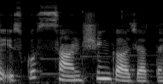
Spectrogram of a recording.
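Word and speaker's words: 三星: इसमें हमारे पास जो फर्स्ट वर्ड है शानशिंग।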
